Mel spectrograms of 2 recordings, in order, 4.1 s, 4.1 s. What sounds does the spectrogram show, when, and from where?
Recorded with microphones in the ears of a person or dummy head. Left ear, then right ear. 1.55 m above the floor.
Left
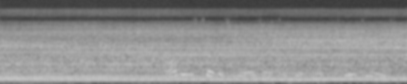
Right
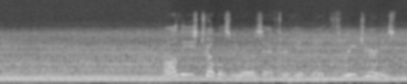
0.0 s a lawn mower: 70° left (ahead or behind); by 4.1 s 75° left (ahead or behind)
1.6 s a man speaking: 40° right (ahead or behind)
